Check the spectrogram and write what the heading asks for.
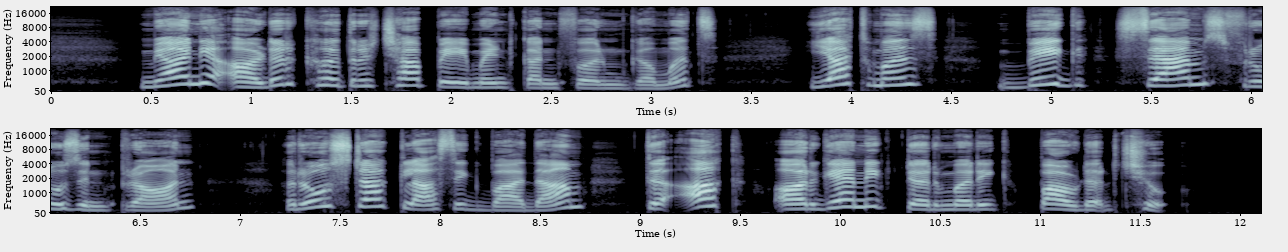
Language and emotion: Kashmiri, neutral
